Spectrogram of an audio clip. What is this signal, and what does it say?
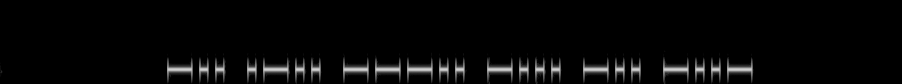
Morse code, heard as a keyed tone, about 15 wpm, 700 Hz. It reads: DL8BDX
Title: DXCC-100 Call Signs - 6 Characters - Repeated 3x - 15wpm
